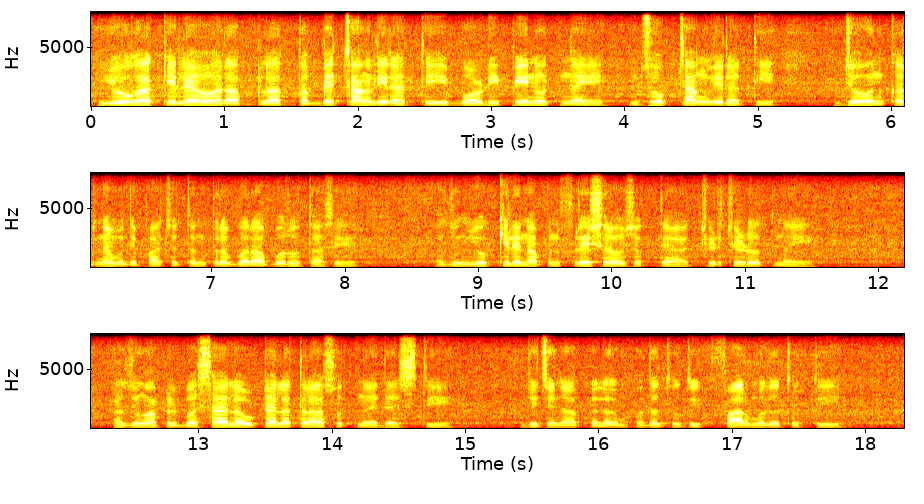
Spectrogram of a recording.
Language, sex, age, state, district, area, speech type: Marathi, male, 30-45, Maharashtra, Nanded, rural, spontaneous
